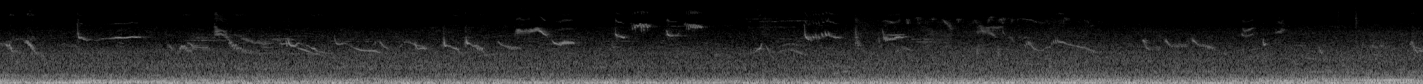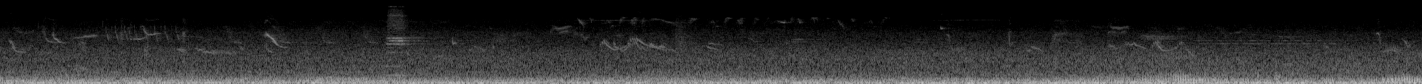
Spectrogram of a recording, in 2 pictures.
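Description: Small birds chirping, many short rising and falling chirps, over a steady low rumble of outdoor noise.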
